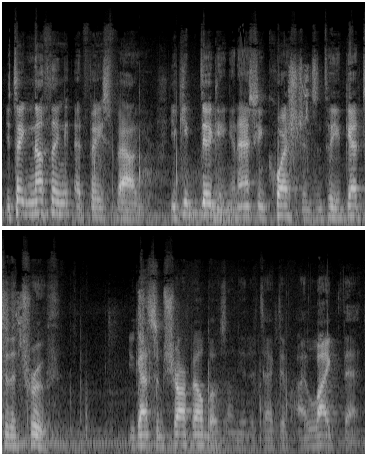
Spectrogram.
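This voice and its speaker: A brusque American police captain in a detective game, voiced by an actor. His tone is sharp and forceful, his phrasing emphatic, with faint ambient noise behind him. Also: mid-range voice, moderate pace, natural voice. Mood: approving, gruff. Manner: emphatic, authoritative. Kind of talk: dramatic video game acting.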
